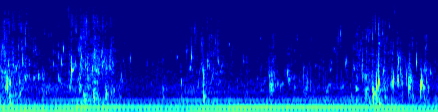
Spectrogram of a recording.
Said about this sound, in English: Feel the gentleness of the water's song.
